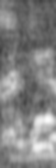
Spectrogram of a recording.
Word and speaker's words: Murwillumbah: Here we are today at Murwillumbah. I've said it right? Yes. Murwillumbah, yeah.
